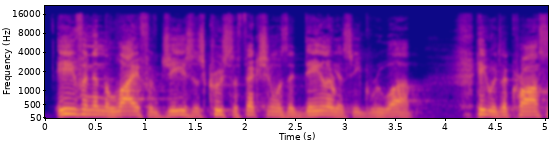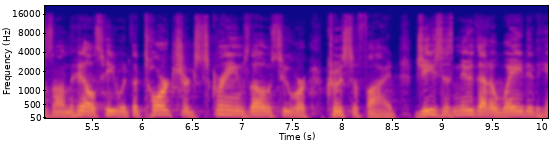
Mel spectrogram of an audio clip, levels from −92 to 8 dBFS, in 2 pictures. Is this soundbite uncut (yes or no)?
no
